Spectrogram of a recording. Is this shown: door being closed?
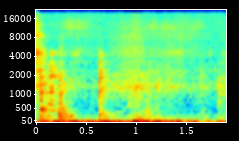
yes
